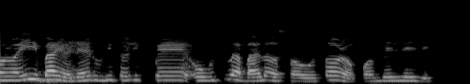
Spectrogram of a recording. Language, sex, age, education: Yoruba, female, 15-29, tertiary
